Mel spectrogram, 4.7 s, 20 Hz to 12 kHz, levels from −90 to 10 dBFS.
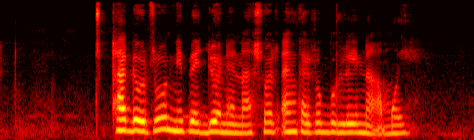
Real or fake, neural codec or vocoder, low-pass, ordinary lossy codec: fake; codec, 24 kHz, 3 kbps, HILCodec; none; none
